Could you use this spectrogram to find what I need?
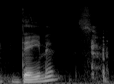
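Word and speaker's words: dæmons: It's demons. – It is demons. – Mm-hmm. – Okay. – I double checked the pronunciation online today. It's technically supposed to be demons.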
